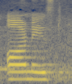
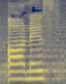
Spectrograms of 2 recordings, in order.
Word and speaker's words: honest: say honest we say honest because here h is silent so we pronounced it as honest not honest so we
